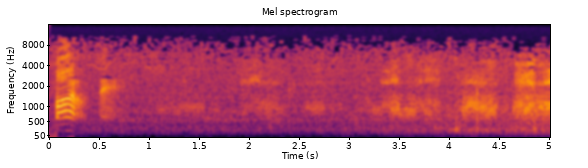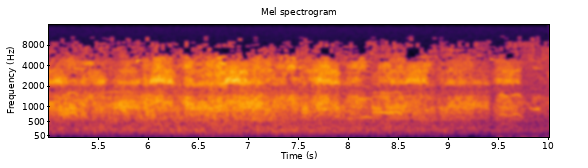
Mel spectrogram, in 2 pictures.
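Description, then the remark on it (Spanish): A flock of flamingos, part of the Nile's wildlife, calls continuously, their nasal, goose-like honks overlapping into a dense chorus that swells louder about halfway through and stays busy to the end. “lo que escuchamos de fondo son flamencos.”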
